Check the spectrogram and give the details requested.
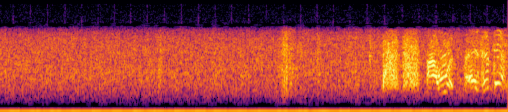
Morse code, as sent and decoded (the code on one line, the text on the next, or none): none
